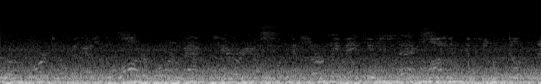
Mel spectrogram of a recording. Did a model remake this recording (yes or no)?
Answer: no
